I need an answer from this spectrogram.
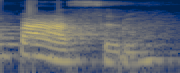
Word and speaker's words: pássaro: Como a Daphne observou muito bem, esse A inicial ele é pronunciado com mais força.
